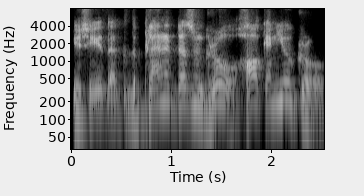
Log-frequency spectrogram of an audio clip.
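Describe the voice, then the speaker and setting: A man speaks at a fairly quick pace with vocal fry, on a very clean recording with a silent background. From Sri Lanka. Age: old. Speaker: environmentalist. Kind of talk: interview.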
